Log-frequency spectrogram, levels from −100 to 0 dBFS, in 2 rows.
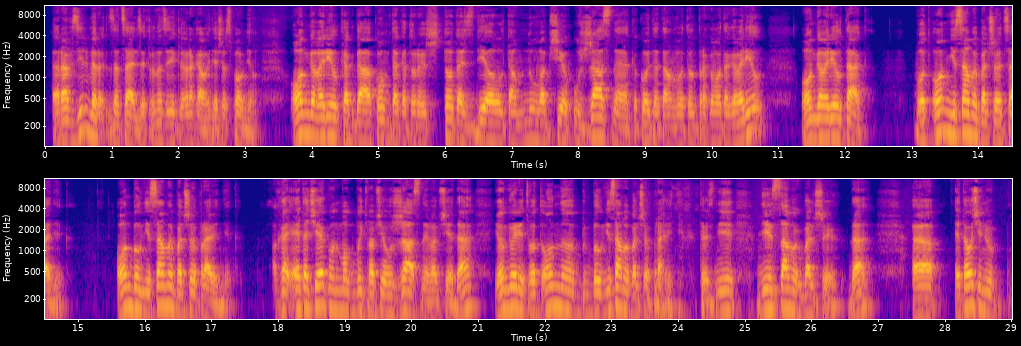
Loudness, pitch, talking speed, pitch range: -21 LUFS, 130 Hz, 150 wpm, 115-150 Hz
